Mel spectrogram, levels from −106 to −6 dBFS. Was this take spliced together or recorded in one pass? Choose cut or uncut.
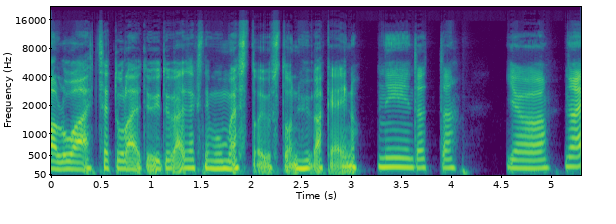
uncut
